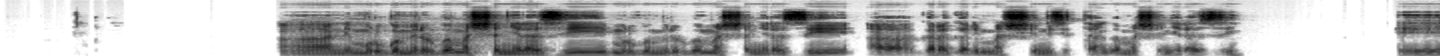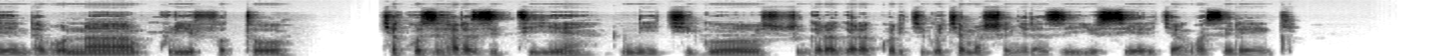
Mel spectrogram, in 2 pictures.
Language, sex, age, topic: Kinyarwanda, male, 25-35, government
